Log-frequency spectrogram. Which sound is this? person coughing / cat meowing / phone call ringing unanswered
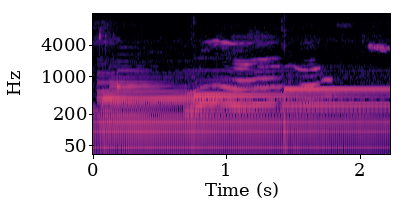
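cat meowing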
